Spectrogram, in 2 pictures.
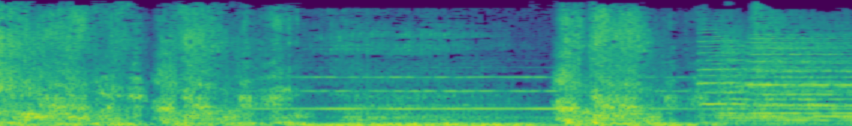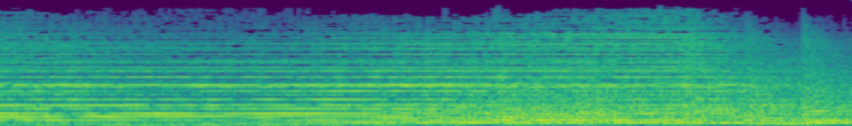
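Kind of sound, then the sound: animal, lion roaring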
